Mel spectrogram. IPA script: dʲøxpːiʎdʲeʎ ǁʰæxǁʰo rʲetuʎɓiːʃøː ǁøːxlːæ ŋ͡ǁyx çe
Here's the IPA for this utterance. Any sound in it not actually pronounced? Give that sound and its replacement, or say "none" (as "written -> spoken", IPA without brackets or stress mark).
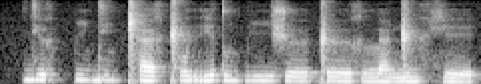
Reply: none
